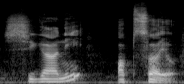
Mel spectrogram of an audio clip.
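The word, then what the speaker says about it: 시간이 없어요: তাহলে উচ্চারণ হবে সিগানি অপসয়, সিগানি অপসয়, এর অর্থ হচ্ছে সময় নাই।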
